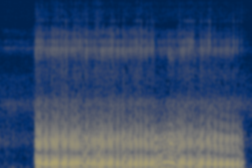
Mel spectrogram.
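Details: Fourteen-year-old pet dog dozing after a full breakfast, seemingly dreaming; one long, rattling, low snore of about three seconds, even at first then dipping and wavering near the end.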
